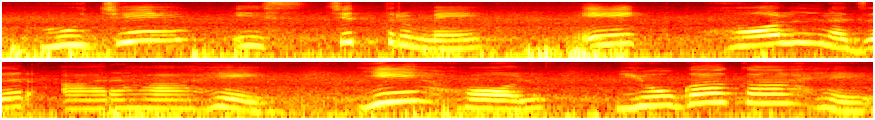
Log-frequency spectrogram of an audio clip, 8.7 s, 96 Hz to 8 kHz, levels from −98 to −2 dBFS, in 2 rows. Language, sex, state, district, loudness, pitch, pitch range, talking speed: Hindi, female, Madhya Pradesh, Dhar, -17 LUFS, 250 Hz, 200-325 Hz, 105 wpm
